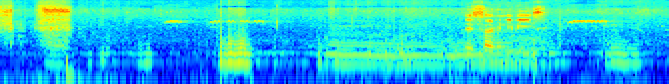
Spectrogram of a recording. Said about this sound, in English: There's so many bees. Oh, in my ear. I'm getting stuck. The way it gets louder. The way the buzzing gets louder. That's so bad.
